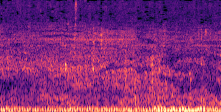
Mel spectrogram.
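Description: Motorcycle riding down a gravel road: a steady low rumble of engine and wind noise.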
